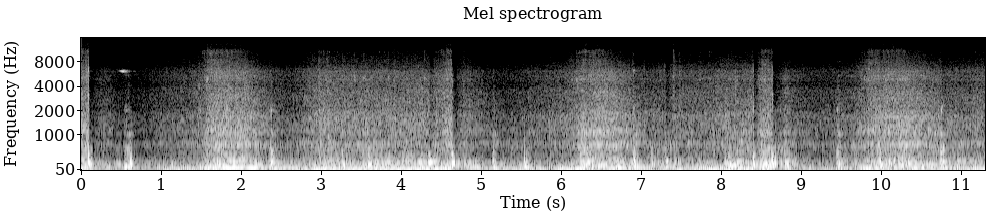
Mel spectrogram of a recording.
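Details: Hummer H3 driving: heavy irregular thuds every second or two over driving rumble from the front differential bushing, recently replaced; owner believes it was fitted incorrectly or is poor quality.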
